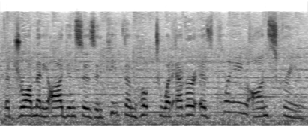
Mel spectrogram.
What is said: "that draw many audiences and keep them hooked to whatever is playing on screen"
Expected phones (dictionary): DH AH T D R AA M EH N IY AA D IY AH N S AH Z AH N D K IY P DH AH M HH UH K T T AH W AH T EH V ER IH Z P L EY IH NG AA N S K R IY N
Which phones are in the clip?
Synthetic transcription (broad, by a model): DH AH T D R AA M EH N IY AA D IY AH N S AH Z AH N K IY P DH AH M HH UH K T T AH W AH T EH V ER IH Z P L EY IH NG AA N S K R IY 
